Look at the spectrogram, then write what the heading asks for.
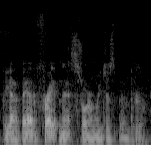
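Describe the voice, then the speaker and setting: A man's voice: rumbling low, fairly quick, a little mellow, breathy edge. A man voicing an eager, clever boy adventurer in a storybook, speaking earnestly. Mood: reassuring.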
